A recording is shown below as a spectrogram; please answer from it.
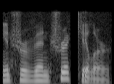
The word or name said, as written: intraventricular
